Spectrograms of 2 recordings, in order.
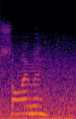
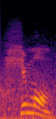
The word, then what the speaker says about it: Shimon: But you have to remember that we might call him Simon, but his name is actually Shimon. He educated him in the fact that because his name's spelt with a Z, not an S, in the middle.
